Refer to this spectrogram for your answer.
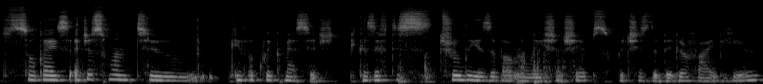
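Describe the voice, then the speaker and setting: A woman whose first language is Portuguese, giving a casual tarot reading to viewers, rambling and correcting herself, often dropping into soft whispers. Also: fairly low pitch, fairly even intonation, normal speed, vocal fry, few pauses, a little hiss or hum. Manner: drifts into soft whispers while laying cards. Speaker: tarot reader.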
